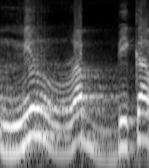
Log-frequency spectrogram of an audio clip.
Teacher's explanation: را اور لام میں بغیر غنہ کے پڑھنا ہے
